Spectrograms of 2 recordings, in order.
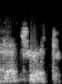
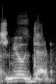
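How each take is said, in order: First: An R sound follows the T. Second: No R sound follows the T. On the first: The speaker calls it wrong. "you're saying geodetric. Geodetric has an R in it" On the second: The speaker calls it right. "It's geodetic"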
